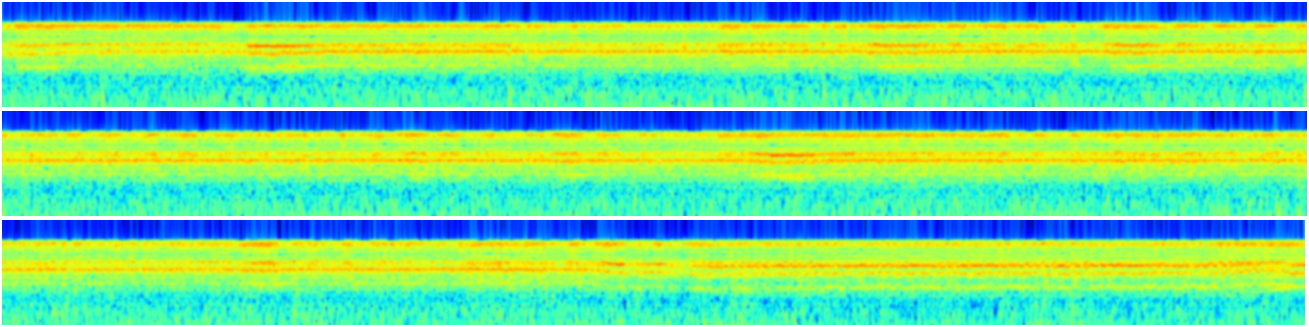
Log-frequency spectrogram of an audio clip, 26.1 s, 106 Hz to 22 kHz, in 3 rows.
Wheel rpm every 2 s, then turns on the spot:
230, 230, 230, 230, 230, 240, 230, 230, 230, 230, 230, 170, 170.
none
